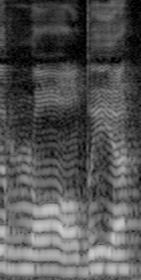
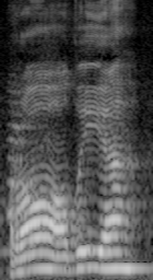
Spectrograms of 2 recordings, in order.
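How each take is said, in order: No difference in how they are said.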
